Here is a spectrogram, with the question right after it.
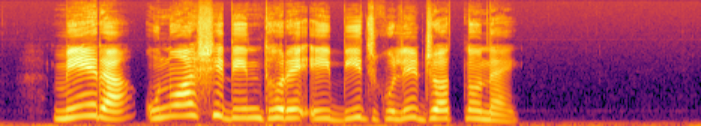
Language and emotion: Bengali, neutral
